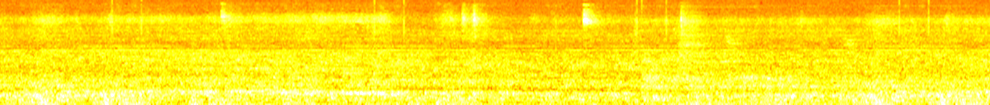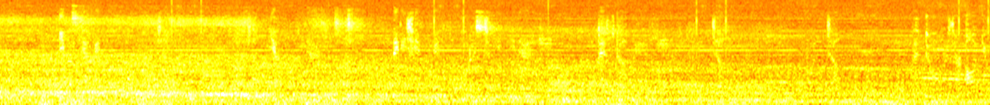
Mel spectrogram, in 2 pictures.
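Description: A subway train rumbles steadily through a tunnel.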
